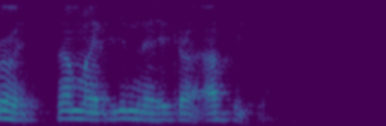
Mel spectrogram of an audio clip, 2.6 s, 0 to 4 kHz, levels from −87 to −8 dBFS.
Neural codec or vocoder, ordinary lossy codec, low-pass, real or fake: codec, 16 kHz, 2 kbps, FunCodec, trained on LibriTTS, 25 frames a second; MP3, 32 kbps; 3.6 kHz; fake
